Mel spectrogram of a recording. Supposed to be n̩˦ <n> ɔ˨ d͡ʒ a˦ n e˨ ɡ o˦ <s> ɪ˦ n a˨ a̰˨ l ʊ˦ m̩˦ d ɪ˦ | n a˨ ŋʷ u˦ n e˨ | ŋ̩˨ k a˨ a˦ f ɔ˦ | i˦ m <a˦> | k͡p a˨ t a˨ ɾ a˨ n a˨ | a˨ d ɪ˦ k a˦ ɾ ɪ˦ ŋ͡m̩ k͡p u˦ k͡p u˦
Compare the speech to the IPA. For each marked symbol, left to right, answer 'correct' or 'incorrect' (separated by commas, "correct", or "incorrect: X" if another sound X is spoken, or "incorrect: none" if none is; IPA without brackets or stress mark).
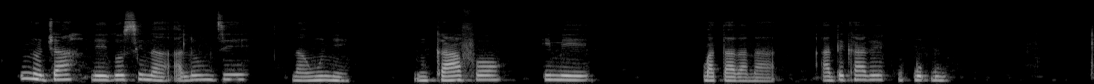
correct, correct, incorrect: e˦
